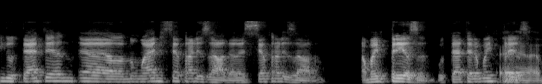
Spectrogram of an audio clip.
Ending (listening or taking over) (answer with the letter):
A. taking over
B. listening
A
